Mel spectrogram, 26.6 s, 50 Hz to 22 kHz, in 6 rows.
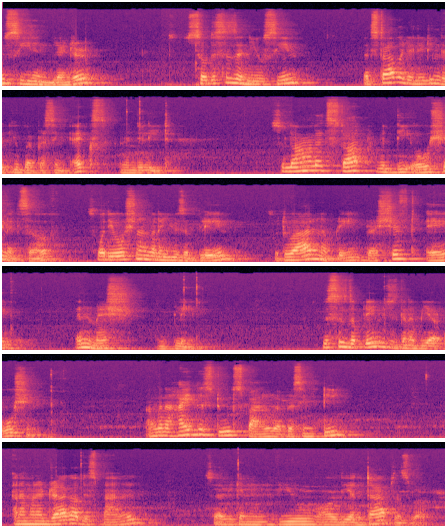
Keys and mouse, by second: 20.8 t, 22.8-24.7 drag.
